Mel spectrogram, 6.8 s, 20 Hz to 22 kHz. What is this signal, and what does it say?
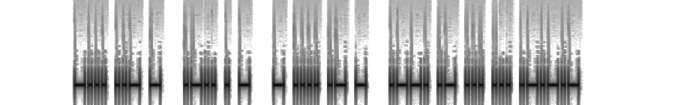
Morse code, heard as a keyed tone, about 34 wpm, 700 Hz. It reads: BUT LET THAT PASS.
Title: Sentences from Top 400 Words 35wpm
